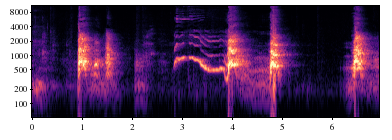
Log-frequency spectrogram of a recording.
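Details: Excited by paper being added to the printer, Popeye the two-legged dog lets out loud sharp barks, a drawn-out whining yelp that bends downward, then more punchy barks spaced about a second apart indoors.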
